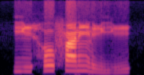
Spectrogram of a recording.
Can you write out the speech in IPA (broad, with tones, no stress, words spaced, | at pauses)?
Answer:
ji˧ho˦fã˦ɾĩ˦˨ ɾi˨ji˨˦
